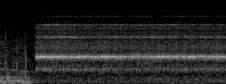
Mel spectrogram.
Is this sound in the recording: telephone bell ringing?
yes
